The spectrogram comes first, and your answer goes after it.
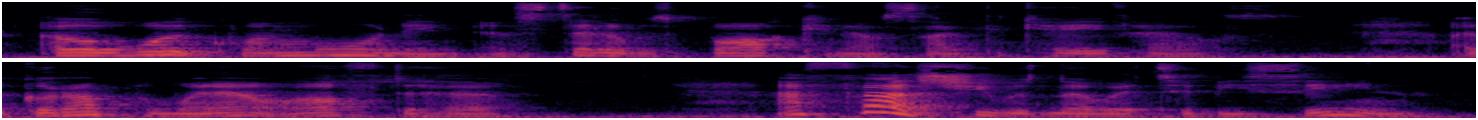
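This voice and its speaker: A woman reading a storybook aloud as a teacher would, expressively, with measured dramatic emphasis. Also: sits low, slight background noise.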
